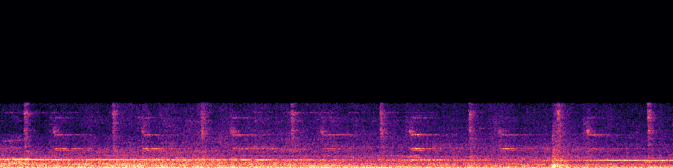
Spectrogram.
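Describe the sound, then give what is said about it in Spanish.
A passing train rumbles steadily, with a faint, regular clickety-clack of wheels and a thin, sustained high squeal held over the loud, continuous roar. “Ah, es el tren, este es el tren, ¿no? Ahí lo tiene, ahí lo tiene, este es el tren.”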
